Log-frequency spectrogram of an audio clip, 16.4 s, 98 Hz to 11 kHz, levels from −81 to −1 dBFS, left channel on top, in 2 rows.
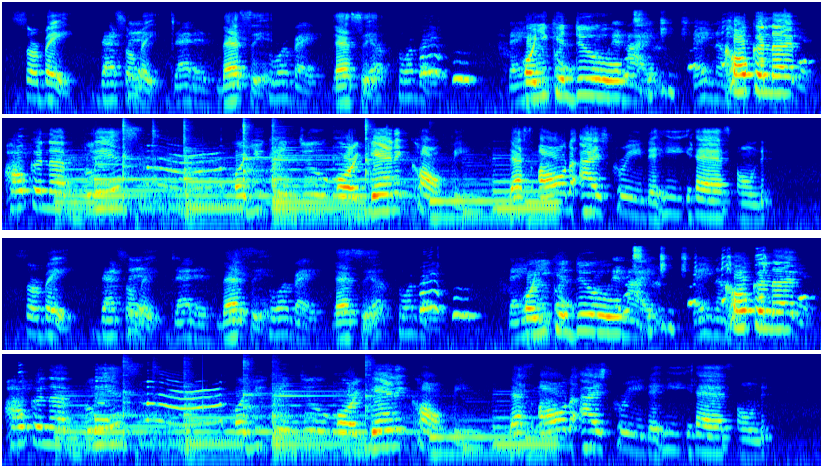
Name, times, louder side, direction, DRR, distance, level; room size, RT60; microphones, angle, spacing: voice 1, 0.2-0.7 1.4-1.5 2.2-2.6 3.3-3.7 5.2-6.2 7.2-7.9 8.3-9.4 10.5-12.9 13.3-15.8, left 3 dB, 60° left, 1.4 m, -31 dB
voice 2, 0.9-3.2 3.6-4.4 5.1-6.5 6.9-8.5 13.3-13.7, left 1 dB, 20° left, 2.9 m, -46 dB
voice 3, 4.2-4.7 6.3-7.6 8.0-8.1 9.1-9.3 9.6-10.4, right 3 dB, 30° right, 1.1 m, -39 dB
sound 1, 8.7-13.8, left 3 dB, 35° left, 1.1 m, -39 dB
15.0 x 5.3 x 2.7 m
head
